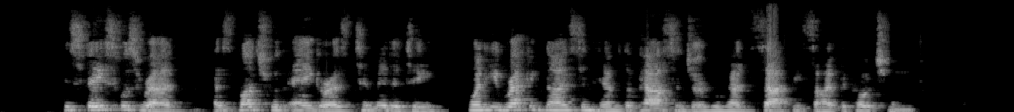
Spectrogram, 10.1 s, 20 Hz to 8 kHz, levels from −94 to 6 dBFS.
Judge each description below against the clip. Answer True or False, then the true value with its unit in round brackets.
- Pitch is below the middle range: False (165 Hz)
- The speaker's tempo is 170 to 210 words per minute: False (135 wpm)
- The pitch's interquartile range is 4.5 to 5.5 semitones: True (4.8 semitones)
